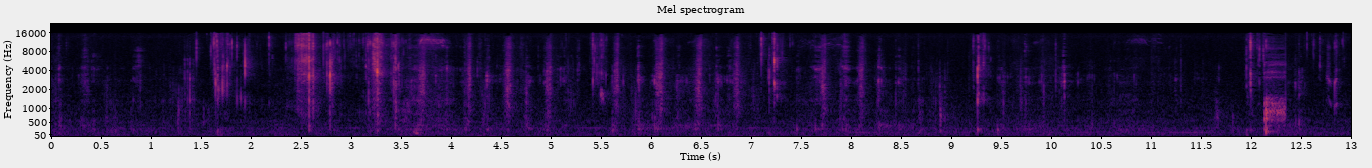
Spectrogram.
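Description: Close-up mouth sounds of a person chewing food: crisp crunches and wet clicks, busiest a few seconds in, with a louder burst near the end.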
